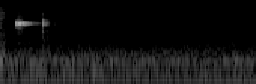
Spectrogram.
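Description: A click followed by a short high-pitched beep and a second, briefer beep, all within the first half second; then only a faint low hum.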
